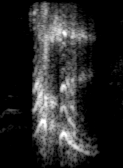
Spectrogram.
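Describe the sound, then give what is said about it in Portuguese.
A single loud sneeze, a sharp voiced burst lasting about a second that trails off, with nothing else around it. “Saúde.”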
